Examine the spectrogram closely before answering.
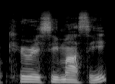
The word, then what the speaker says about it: Kiritimati: See with the local accents Christmas yeah and the ti kirati but in the local language ti is pronounced as an s.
